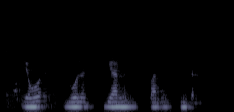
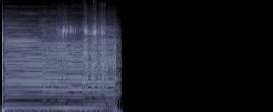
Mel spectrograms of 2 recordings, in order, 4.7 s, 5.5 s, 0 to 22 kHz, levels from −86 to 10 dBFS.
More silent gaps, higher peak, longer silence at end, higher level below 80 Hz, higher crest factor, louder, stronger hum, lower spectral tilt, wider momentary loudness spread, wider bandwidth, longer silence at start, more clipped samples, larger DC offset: neither; second, -30 dBFS vs 0 dBFS; second, 0.8 s vs 3.05 s; second, -78 dBFS vs -54 dBFS; second, 16 dB vs 30 dB; second, -45 LUFS vs -24 LUFS; neither; first, -10.5 dB/octave vs 1 dB/octave; first, 17 LU vs 7 LU; second, 2.8 kHz vs over 20 kHz; first, 0.3 s vs 0.05 s; neither; neither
